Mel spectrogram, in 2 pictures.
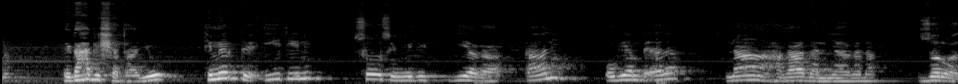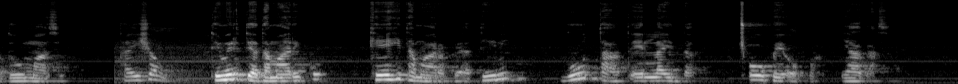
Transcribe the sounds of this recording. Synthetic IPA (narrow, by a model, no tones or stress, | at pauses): ɐ | hɛɡɐɐɡɪʃːɐt̪aːjoː | t̪ɪmɪɾt̪ːeʔiːt̪iːn | soːsɪmːɪd̪ɪjɪjɐɡaːt̪aːnɪ | ɔɡɪjɐnbɛʔɐd̪ɐ | nɐʔaːɦɐɡaːd̪ɐnjaːɡɐd̪ɐ | zɔɾɔwaːd̪o̞ːmːaːsɪ | t̪ɐɪʃɐw | t̪ɪmɪɾt̪ːɪjɐt̪ɐmaːɾɪkːɔ | kʰe̞ːɦɪt̪ɐmaːɾɐpːɛɐt̪ːiːnɪ | ɡuːt̪ːaːt̪ʼe̞ːlːɐjd̪ːɐ | t͡ʃʼo̞ːpeːɔbːɐ | jaːɡaːs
